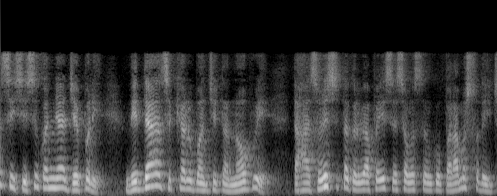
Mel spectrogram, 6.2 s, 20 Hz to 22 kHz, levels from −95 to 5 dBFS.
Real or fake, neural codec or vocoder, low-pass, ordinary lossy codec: fake; codec, 24 kHz, 0.5 kbps, DualCodec; 7.2 kHz; none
